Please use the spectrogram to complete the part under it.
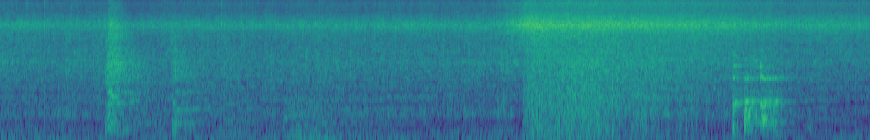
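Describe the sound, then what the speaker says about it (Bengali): Spice paste with ginger and tomato, splashed with a little water, sizzles in a pan; a soft steady fry with a louder hissing burst midway and a few stirring knocks. "দিয়ে ভালো করে কষিয়ে নেবো।"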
